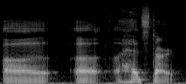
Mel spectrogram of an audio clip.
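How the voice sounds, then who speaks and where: A man's voice: very deep voice, slow, vocal fry, darkish tone. A man co-hosting a casual political chat, talking in a laid-back, slangy way. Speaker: co-host.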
